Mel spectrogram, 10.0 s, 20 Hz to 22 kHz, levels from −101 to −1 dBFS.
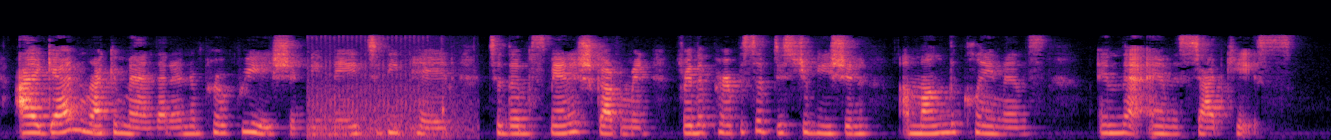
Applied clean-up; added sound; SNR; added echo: none; Engine / Car; 13 dB; none.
